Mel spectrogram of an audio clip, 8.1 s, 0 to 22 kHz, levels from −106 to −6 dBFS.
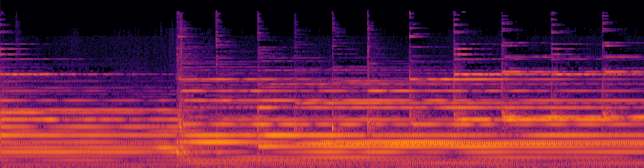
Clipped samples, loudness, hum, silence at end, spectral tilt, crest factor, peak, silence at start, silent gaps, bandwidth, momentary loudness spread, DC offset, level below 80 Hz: under 0.1%; -33 LUFS; none; 0 s; -3 dB/octave; 14 dB; -20 dBFS; 0 s; none; 16.5 kHz; 7 LU; under 0.1%; -62 dBFS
